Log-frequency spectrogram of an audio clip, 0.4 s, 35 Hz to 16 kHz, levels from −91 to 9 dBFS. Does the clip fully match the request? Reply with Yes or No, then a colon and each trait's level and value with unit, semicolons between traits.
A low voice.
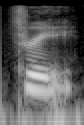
No: high, 200 Hz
